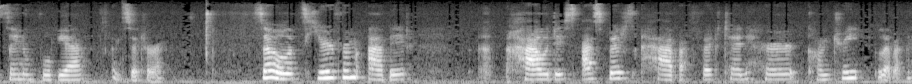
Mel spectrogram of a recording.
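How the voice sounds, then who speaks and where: This woman speaks with a Spanish accent at a fairly high pitch. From Mexico. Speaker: video presenter. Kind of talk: scripted narration.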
